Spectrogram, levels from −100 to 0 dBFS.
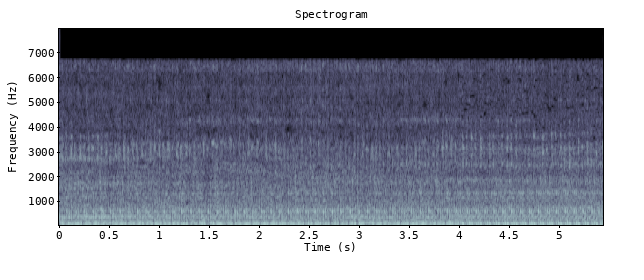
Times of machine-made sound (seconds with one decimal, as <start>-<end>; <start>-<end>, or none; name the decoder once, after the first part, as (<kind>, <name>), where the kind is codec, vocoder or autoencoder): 0.0-4.0 (vocoder, Vocos)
